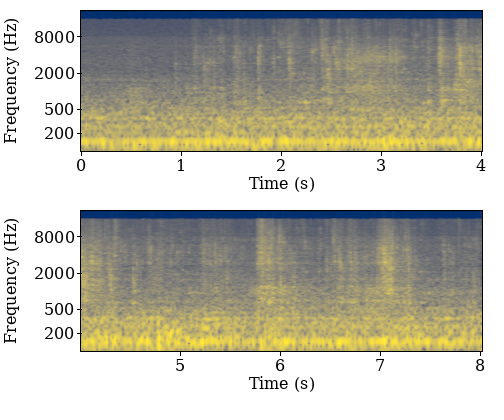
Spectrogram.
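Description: Boiling water poured from a pot onto empty plastic bottles in a stainless steel sink: a faint steady trickle with a few brief sharper splashes.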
